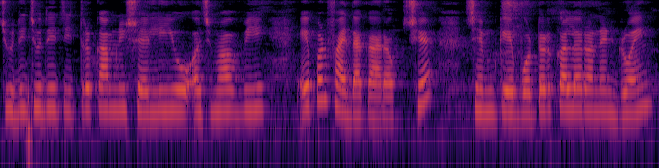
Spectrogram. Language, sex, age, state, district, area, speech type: Gujarati, female, 18-30, Gujarat, Junagadh, urban, spontaneous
